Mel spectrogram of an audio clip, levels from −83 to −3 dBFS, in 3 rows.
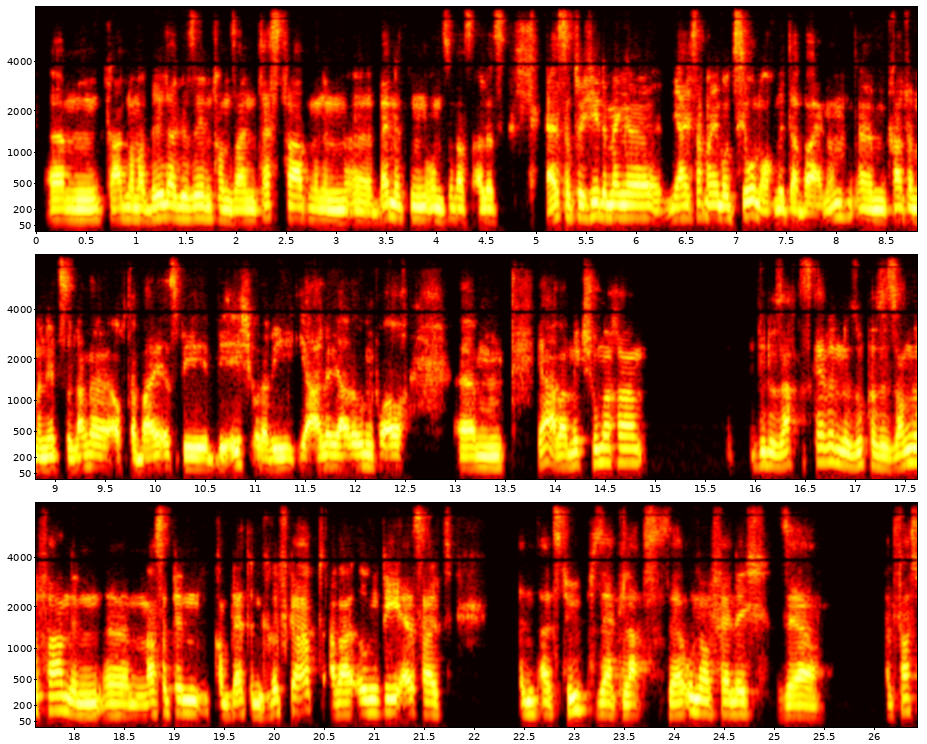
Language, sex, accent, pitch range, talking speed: German, male, German, 100-125 Hz, 190 wpm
